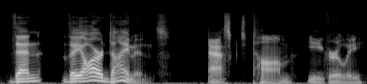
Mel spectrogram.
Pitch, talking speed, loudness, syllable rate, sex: 110 Hz, 115 wpm, -19 LUFS, 4.2 syllables/s, male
